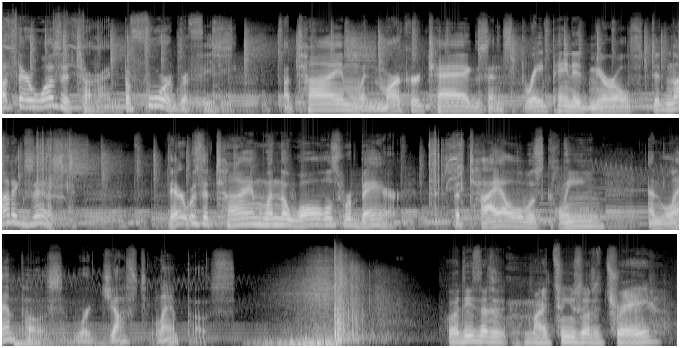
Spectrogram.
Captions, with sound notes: But there was a time before graffiti, a time when marker tags and spray painted murals did not exist. There was a time when the walls were bare, the tile was clean and lampposts were just lampposts. (gun blasting) - Well these are my tools of the trade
